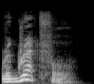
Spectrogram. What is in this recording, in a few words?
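"regretful", British English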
